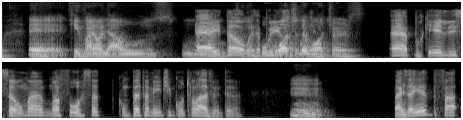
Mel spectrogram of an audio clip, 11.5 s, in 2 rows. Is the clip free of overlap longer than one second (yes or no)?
no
